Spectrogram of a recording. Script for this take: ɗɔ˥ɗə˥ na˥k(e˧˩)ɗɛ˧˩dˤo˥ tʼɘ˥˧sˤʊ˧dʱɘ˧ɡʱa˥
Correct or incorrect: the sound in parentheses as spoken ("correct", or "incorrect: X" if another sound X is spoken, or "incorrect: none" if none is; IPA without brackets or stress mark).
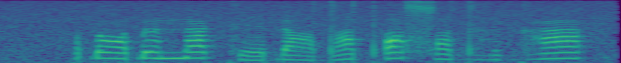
incorrect: e˩˧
